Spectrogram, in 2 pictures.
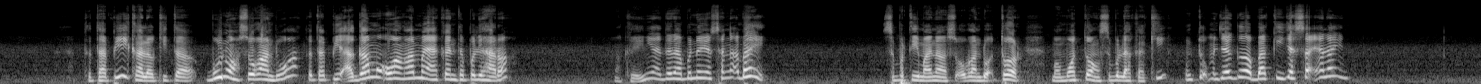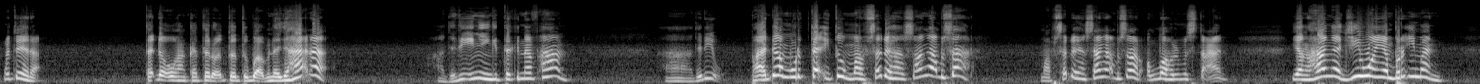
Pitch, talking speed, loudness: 235 Hz, 140 wpm, -11 LUFS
